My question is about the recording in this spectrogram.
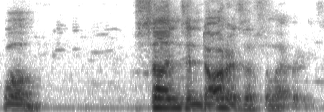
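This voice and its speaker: Between love songs on his radio show, a man shares personal stories in a low voice at a measured pace. He reminisces casually and tends to ramble.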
